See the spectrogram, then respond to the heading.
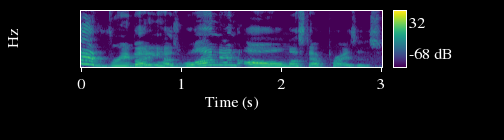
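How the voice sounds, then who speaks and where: A woman's put-on character voice, high-pitched, with lively intonation and a moderate pace. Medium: read story. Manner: grave, formal.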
